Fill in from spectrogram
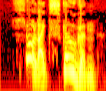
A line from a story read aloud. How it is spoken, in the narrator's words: cried Dennis bitterly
